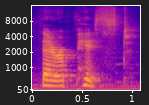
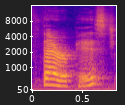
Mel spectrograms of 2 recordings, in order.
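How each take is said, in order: First: The stress falls where Portuguese terapeuta has it. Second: The stress falls where English normally puts it. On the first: The speaker calls it wrong. "If I were to use the same stress for that word as therapist" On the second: The speaker calls it right. "learning where the correct stress is"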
